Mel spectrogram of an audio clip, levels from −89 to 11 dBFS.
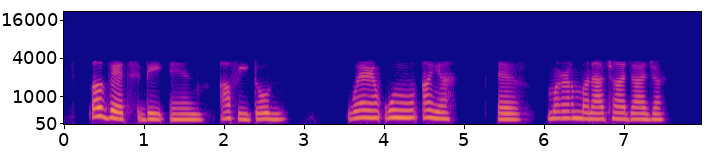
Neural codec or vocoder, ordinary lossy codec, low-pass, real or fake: codec, 16 kHz, about 1 kbps, DyCAST, with the encoder's durations; none; 3.6 kHz; fake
